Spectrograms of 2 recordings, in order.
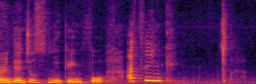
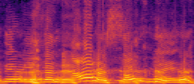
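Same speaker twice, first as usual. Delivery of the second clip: fake American accent; 8 semitones higher, 5 dB louder than usual. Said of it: "rolling R where there is no R".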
